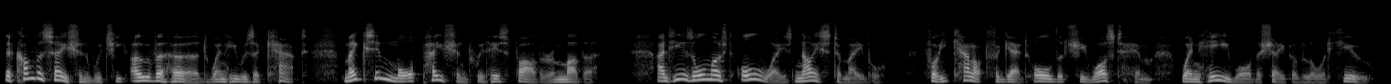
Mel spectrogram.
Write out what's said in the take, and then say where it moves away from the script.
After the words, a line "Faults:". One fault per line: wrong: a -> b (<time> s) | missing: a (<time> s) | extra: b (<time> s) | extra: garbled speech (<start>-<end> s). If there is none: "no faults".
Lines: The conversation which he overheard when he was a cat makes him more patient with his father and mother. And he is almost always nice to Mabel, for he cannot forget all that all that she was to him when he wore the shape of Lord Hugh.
The conversation which he overheard when he was a cat makes him more patient with his father and mother. And he is almost always nice to Mabel, for he cannot forget all that she was to him when he wore the shape of Lord Hugh.
Faults:
missing: all that (10.7 s)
